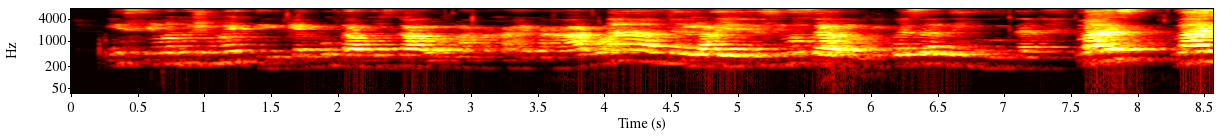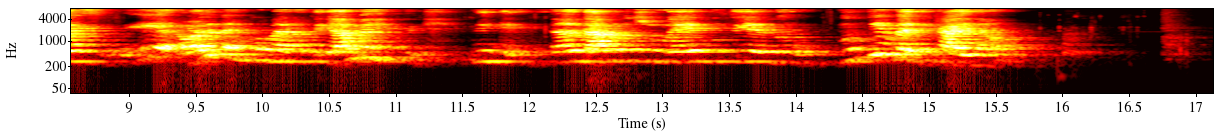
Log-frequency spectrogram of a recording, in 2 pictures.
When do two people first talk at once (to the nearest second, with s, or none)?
5 s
